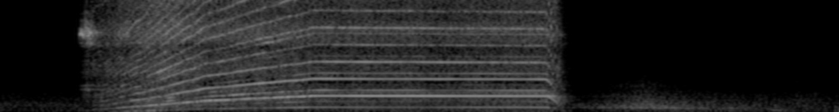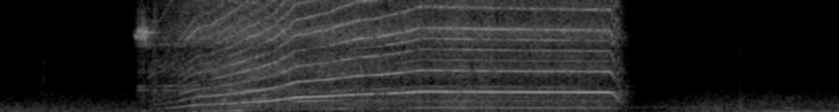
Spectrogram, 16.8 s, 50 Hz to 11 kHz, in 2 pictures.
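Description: RCX NK2204-2950KV brushless motor on a thrust stand on 4S, run twice with 4-inch props: a DYS 4040 three-blade, then a DAL Q4040 four-blade. Each run starts with a short click and spins up in a rising whine over about two seconds. It then holds a steady high whine at full throttle before cutting off suddenly.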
